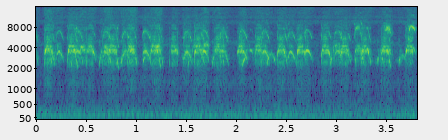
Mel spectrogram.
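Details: Kingfisher chicks in a natural nest clamour while being fed: rapid, strident, grating chirps come in close clusters, shrill and insistent throughout, over a quiet low rumble.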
